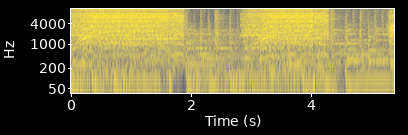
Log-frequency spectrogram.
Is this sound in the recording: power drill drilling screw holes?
yes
